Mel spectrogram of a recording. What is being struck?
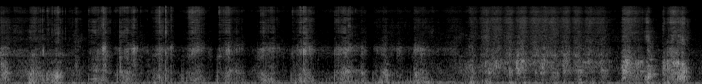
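Neoprene fabric lunch bag.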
